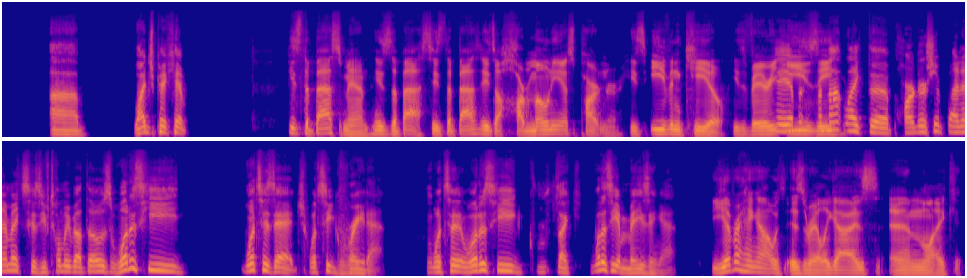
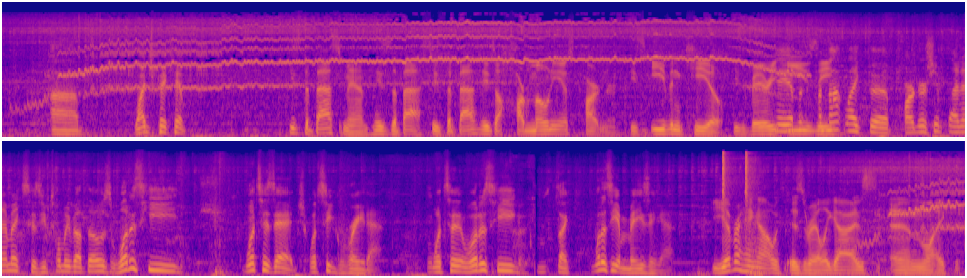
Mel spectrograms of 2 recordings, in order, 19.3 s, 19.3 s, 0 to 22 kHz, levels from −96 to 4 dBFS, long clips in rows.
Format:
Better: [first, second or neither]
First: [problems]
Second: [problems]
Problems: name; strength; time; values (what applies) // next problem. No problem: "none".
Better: first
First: none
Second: hiss; loud; throughout; 1 dB below the speech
